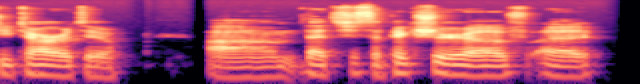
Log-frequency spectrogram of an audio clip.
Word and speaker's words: Cheetar02: So if you see me on Twitter at Cheetar02, pronounced Cheetaro2, that's just a picture of me from a few years ago at a Portillo's that opened up in Indianapolis.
